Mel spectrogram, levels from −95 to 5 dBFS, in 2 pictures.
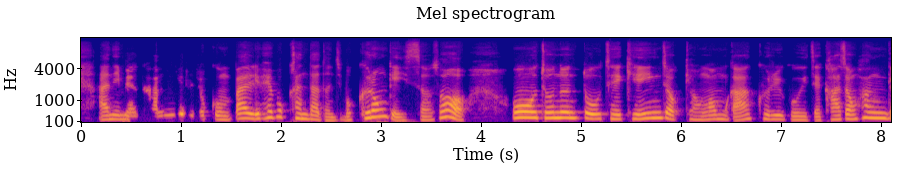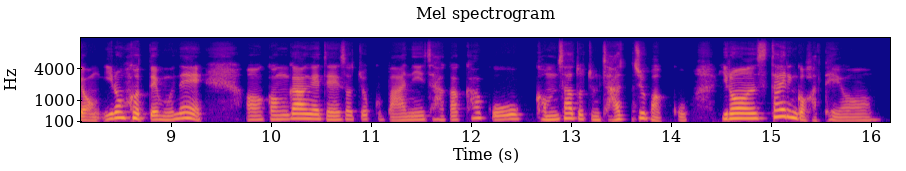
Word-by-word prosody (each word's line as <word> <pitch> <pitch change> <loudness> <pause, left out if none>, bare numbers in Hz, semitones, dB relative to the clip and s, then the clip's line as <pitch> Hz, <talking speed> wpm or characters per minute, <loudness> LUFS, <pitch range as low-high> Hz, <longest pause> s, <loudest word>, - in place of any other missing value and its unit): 아니면 175 -1 -2 0.2
감기를 365 0 -4
쪼끔 170 -1 -5
빨리 210 0 +4
회복한다든지 205 - -1
뭐 150 - -5
그런 280 +6 +4
게 - - -2
있어서 150 - +1 0.4
어 250 +1 +8
저는 240 0 +6
또 205 -4 +5
제 200 -2 -1
개인적 205 +2 +1
경험과 175 0 -3
그리고 180 -5 -4
이제 145 -1 -7
가정 170 +5 -1
환경 230 -6 +1
이런 225 +8 +2
것 225 -3 0
때문에 180 +7 -1 0.4
어 165 +1 -7
건강에 195 +3 0
대해서 165 0 -5
쪼끔 180 -1 -14
많이 155 +4 -7
자각하고 170 +3 -7
검사도 185 +4 -3
좀 155 -4 -9
자주 175 +9 -5
받고 135 -8 -11 0.3
이런 215 +2 +4
스타일인 265 +5 +1
것 225 - -1
같아요. 135 0 -12
185 Hz, 305 characters per minute, -22 LUFS, 160-225 Hz, 0.4 s, 어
